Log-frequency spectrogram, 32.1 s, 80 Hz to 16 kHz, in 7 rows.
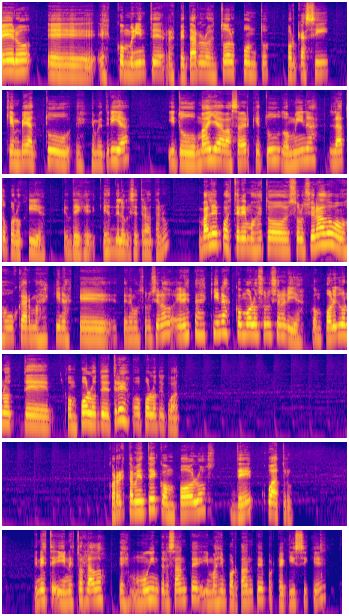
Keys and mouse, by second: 9.2 Tab, 10.2 middle click, 11.5 x, 12.2-14.8 middle drag, 15.6 shift+middle click, 25.1 shift+middle click, 26.6 middle click, 29.8 k.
